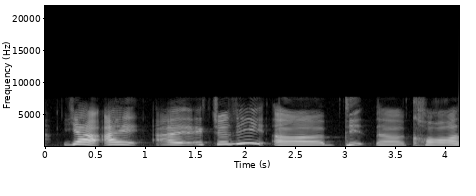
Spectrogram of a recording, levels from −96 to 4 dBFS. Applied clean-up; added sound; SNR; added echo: none; none; none; none.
